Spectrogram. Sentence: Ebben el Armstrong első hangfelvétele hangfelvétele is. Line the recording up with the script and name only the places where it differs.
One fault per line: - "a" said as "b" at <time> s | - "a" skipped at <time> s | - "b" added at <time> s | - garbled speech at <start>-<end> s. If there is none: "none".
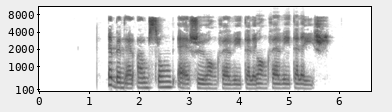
none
